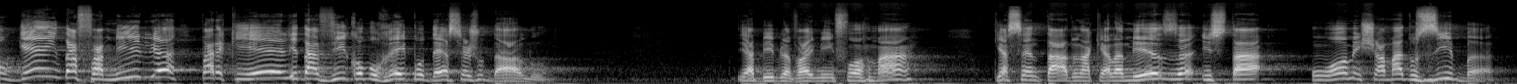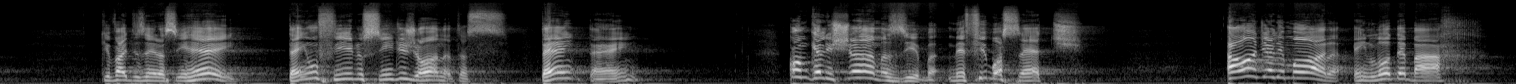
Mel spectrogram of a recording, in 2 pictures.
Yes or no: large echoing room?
yes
